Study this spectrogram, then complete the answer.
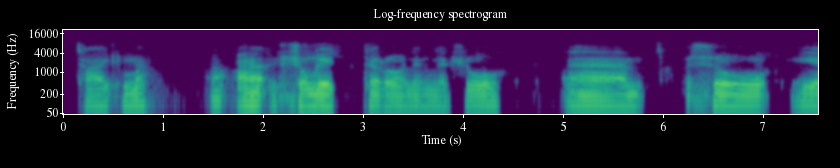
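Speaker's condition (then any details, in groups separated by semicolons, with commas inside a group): Cerebral palsy; unable to walk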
